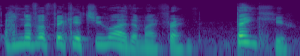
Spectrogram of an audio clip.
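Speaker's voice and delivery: high, tender character voice; daughter's fond farewell. Acted. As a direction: thank a dear friend in parting. Daughter's farewell to her friend.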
